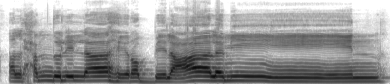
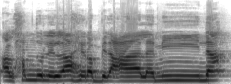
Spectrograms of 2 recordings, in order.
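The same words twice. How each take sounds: First: The last word ends on a bare n. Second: The last word ends with a full vowel.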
